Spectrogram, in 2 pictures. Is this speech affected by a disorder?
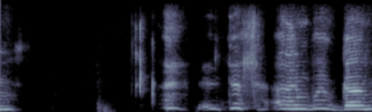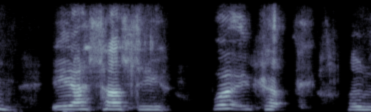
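Yes: cerebral palsy; audible speech impairment.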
